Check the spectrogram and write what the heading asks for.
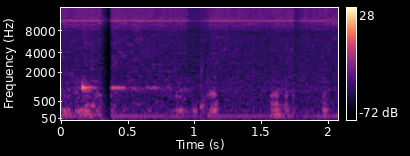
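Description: Faint, scattered short noises over a steady low hum: the incoming audio of a video call that has just connected.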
